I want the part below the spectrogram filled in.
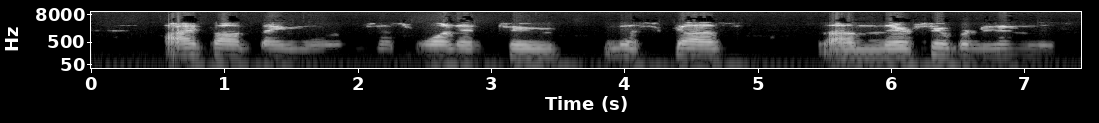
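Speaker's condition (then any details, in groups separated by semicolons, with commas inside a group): ALS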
